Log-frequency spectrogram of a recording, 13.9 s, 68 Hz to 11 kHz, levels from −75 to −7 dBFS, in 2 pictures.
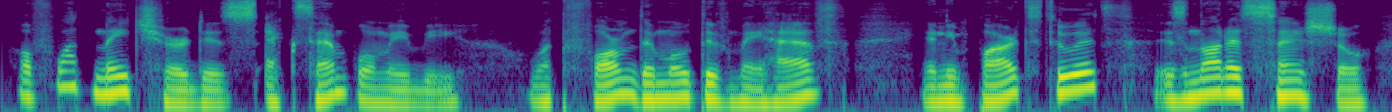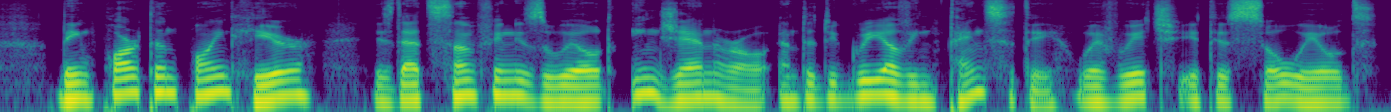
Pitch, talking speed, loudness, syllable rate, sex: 125 Hz, 180 wpm, -19 LUFS, 5.3 syllables/s, male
